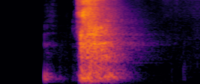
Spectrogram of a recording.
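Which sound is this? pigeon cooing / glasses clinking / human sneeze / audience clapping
human sneeze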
